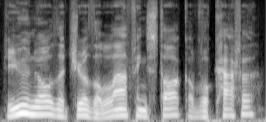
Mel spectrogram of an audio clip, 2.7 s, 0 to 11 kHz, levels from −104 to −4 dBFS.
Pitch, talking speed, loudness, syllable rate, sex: 120 Hz, 225 wpm, -17 LUFS, 5.6 syllables/s, male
